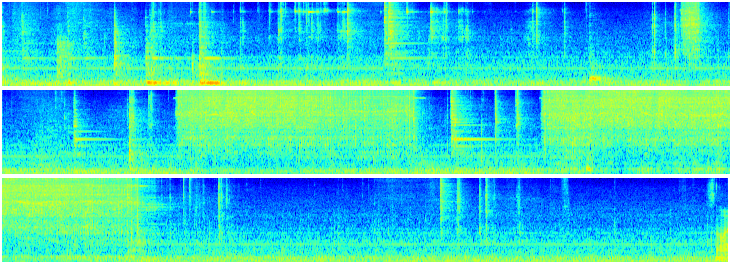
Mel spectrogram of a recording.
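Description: Starter mounting bolts being run in under a car. A ratchet clicks in short runs, then a cordless power tool runs in two long spells of about two and a half and three seconds, which are the loudest sounds, with a few clicks between and after.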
